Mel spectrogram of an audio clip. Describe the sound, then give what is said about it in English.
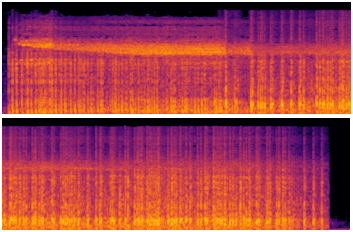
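A screaming serpent firework lets out a loud, high-pitched whistle that slides gradually downward for nearly two seconds, then gives way to dense, rapid crackling and fizzing that continues until it cuts off. “It's called a screaming serpent, but whistling bunghole is was way better.”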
